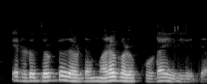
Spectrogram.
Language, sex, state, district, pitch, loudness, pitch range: Kannada, female, Karnataka, Bangalore, 165 Hz, -18 LUFS, 150-170 Hz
